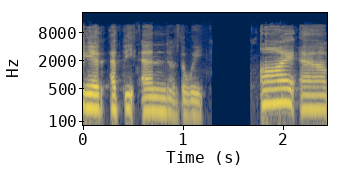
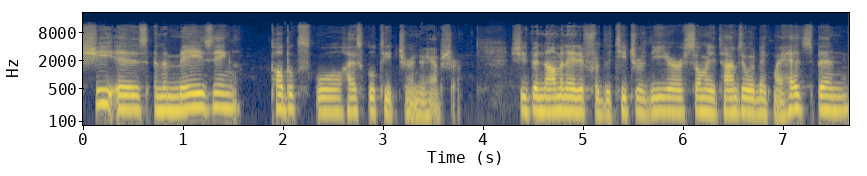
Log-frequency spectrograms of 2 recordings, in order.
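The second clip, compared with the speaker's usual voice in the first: normal talking voice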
